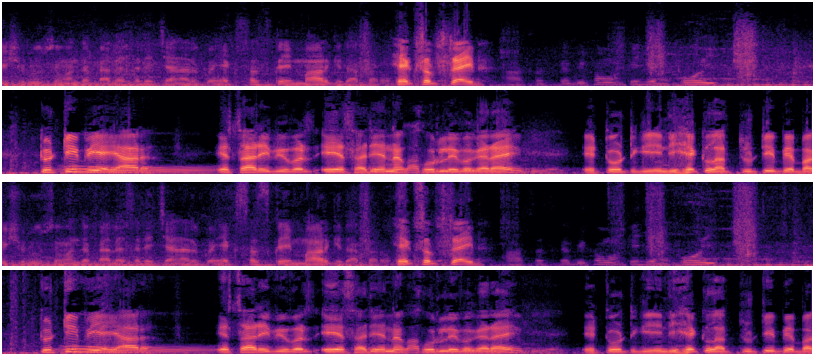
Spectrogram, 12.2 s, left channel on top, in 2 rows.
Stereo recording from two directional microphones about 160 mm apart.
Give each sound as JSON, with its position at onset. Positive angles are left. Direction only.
{"t": 0.0, "sound": "a man's voice", "side_deg": -40}
{"t": 2.7, "sound": "speech", "side_deg": -15}
{"t": 6.3, "sound": "speech", "side_deg": -5}
{"t": 7.6, "sound": "a man's voice", "side_deg": -20}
